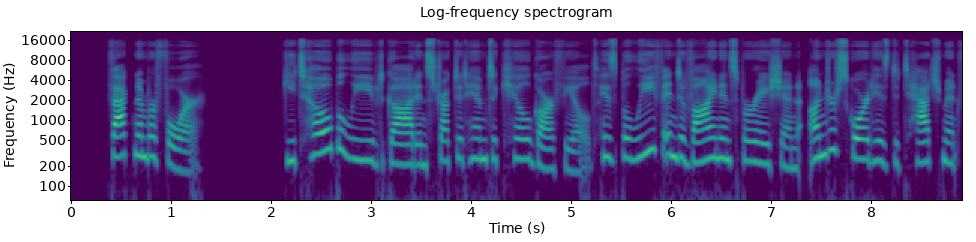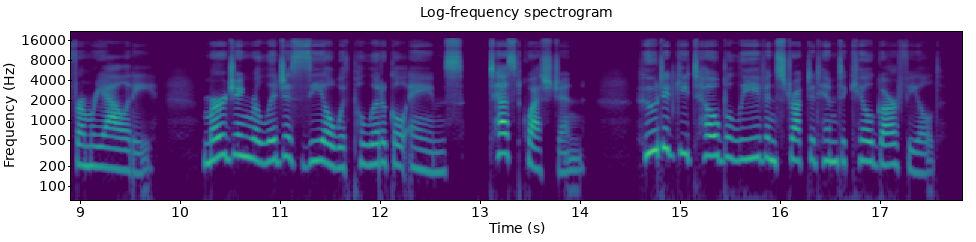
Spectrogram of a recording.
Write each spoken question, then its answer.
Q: Who did Guiteau believe instructed him to kill Garfield?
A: Correct answer, God.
